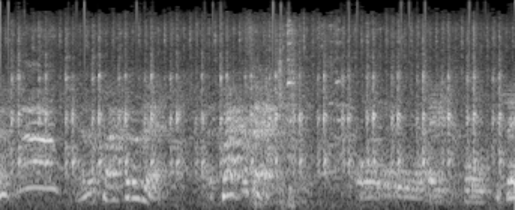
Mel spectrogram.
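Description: Men's voices talking over a small tractor engine idling steadily.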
